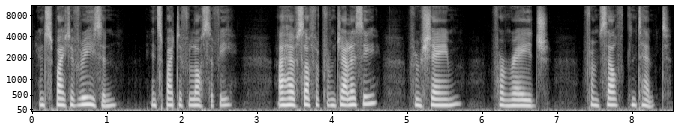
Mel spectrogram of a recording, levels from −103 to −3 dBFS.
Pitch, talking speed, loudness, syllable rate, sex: 195 Hz, 125 wpm, -20 LUFS, 5.1 syllables/s, female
